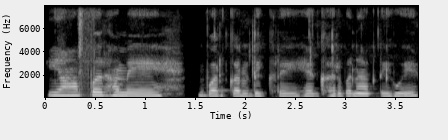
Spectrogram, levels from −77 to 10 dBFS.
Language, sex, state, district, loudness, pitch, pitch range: Hindi, male, Himachal Pradesh, Shimla, -18 LUFS, 220 Hz, 210-245 Hz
